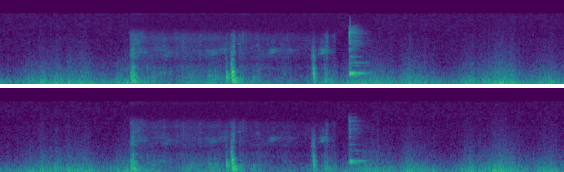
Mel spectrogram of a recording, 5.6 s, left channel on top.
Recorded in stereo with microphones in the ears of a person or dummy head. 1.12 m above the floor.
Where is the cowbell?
45° left (ahead or behind).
